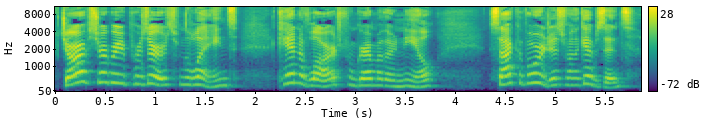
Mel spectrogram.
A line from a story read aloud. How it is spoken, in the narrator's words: we called out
